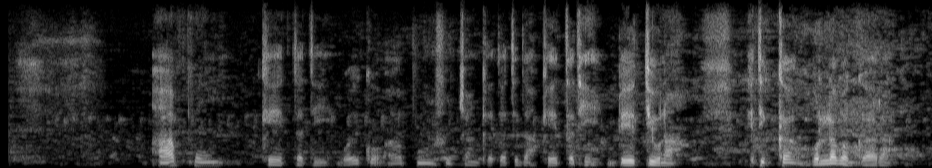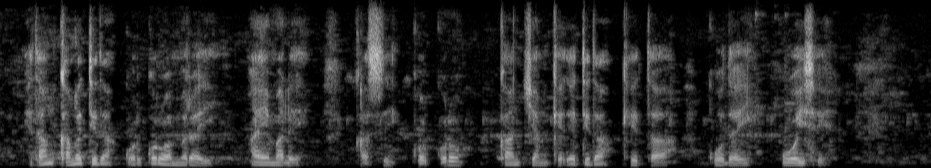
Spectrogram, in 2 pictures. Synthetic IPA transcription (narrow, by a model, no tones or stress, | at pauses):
ʔaːpʰːʊn | kʰe̞ːt̪ːɐt̪ɪwɔjkːɔ̰ʔaːpːʊːnʃʊt͡ʃːɐnkɛt̪ʼːɛt̪ːɪd̪ɐke̞ːt̪ːɐt̪ʰɪbe̞ːt̪ːɪjɔnɐʔɛt̪ɪkːɐbɔlːɐbɐɡːaːɾɐ | ʔɛt̪ɐnkʰɐmɛt̪ːɪd̪ɐkʼɔɾkʼːɔɾɔwɐmɛɾɐjɐjmɐleː | kʼɐsːɪkʼɔɾkʼːɔɾɔ | kɐnt͡ʃːɪjɐnkɛt̪ʼɛt̪ːɪd̪ɐkʰe̞ːt̪ːaː | kʼoːd̪ɐj | wɔjse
